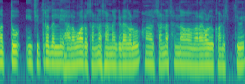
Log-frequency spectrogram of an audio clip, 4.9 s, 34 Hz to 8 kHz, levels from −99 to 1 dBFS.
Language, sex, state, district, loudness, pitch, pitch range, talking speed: Kannada, male, Karnataka, Mysore, -18 LUFS, 120 Hz, 115-130 Hz, 145 wpm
